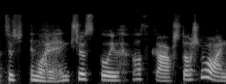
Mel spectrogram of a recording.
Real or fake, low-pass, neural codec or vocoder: fake; 10.8 kHz; codec, 16 kHz in and 24 kHz out, 0.6 kbps, FocalCodec, streaming, 2048 codes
